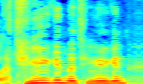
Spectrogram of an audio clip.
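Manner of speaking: high, delighted repeated greeting; cheery greeting. Retold or imitated. Shop man greeting the returning cyclist, delighted. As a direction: greet a regular with glee. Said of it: "the boy was all".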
